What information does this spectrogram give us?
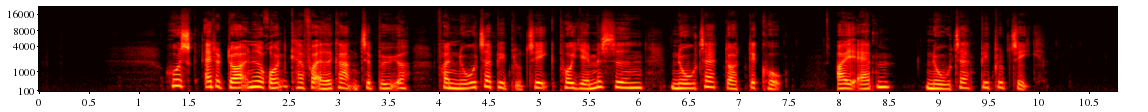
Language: Danish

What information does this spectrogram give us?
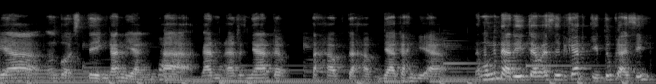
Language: Indonesian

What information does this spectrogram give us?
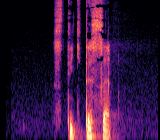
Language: Czech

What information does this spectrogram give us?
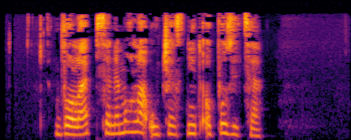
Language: Czech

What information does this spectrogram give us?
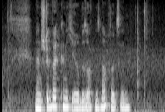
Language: German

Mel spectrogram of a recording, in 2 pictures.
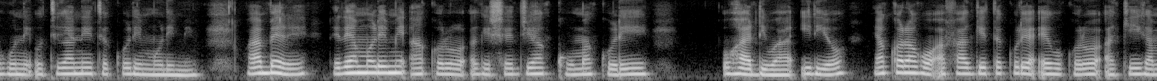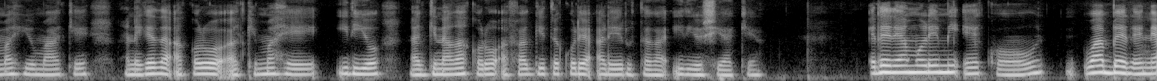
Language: Kikuyu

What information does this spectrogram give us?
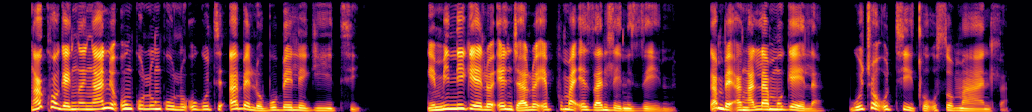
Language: North Ndebele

